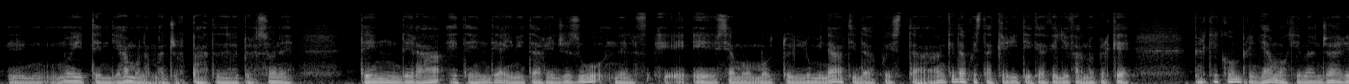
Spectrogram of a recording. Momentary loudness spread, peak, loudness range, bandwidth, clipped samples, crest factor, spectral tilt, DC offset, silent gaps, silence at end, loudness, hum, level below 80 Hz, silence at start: 6 LU; -10 dBFS; 1 LU; 12 kHz; under 0.1%; 18 dB; -7 dB/octave; under 0.1%; none; 0 s; -29 LUFS; none; -32 dBFS; 0 s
